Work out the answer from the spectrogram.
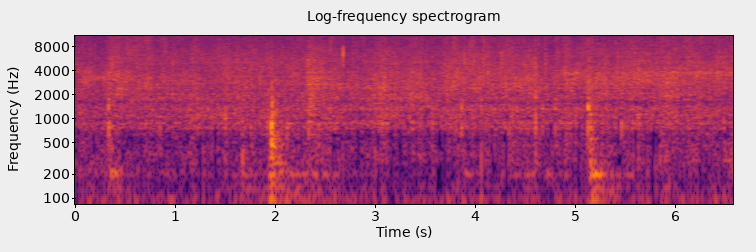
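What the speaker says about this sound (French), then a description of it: "vous les laissez roussir un petit peu en les remuant de temps en temps" Food browns in a frying pan with sesame oil, a steady sizzle and crackle with a few louder scrapes and clinks as it is stirred now and then, close up and without talk.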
